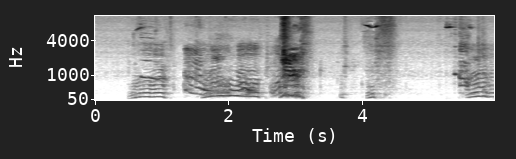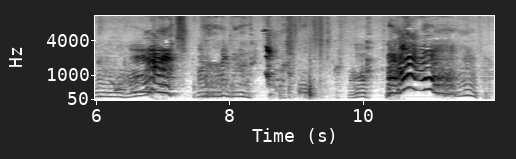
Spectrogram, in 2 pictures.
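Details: Kitchen-floor wrestling of a young Eurohound puppy, about 11 weeks, with a 4.5-year-old Nova Scotia Duck Tolling Retriever; rough growls in several separated bouts, a brief higher whine near the end, occasional thumps.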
